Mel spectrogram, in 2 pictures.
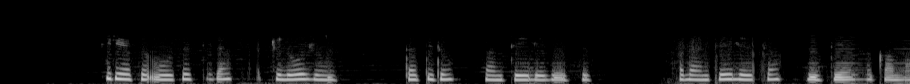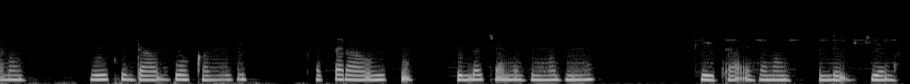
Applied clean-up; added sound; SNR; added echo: neural separator model SepFormer WHAMR!.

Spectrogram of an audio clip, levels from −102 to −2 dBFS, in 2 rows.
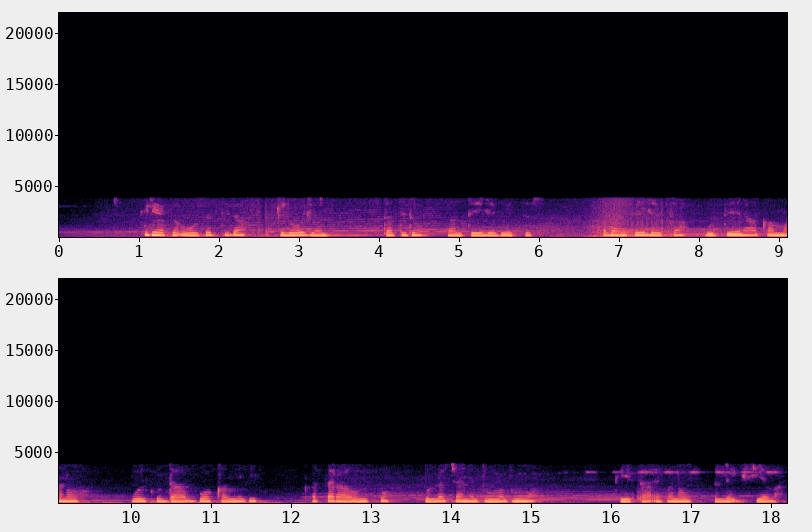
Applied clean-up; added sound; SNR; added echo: none; Race car, auto racing / Accelerating, revving, vroom; 19 dB; reverberation time 0.3 s.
